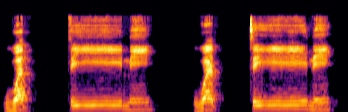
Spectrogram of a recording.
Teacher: Jadi alif sama lamnya itu enggak dibaca tapi langsung ke huruf ta. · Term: asyamsiyah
